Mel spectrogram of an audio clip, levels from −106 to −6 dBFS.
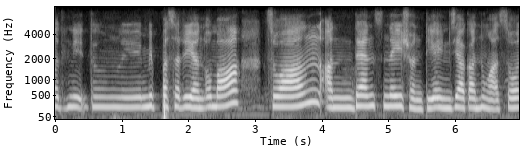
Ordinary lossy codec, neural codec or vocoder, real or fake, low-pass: Opus, 24 kbps; none; real; 7.2 kHz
